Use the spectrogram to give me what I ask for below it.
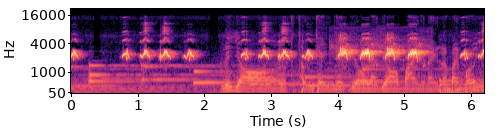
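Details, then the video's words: A Blue-throated bee-eater lure recording, mixed with music, gives short, rolling, mid-pitched chirps, about three per second in uneven bursts, over a steady musical backing. "Tiếng Chim Trảu Họng Xanh"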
